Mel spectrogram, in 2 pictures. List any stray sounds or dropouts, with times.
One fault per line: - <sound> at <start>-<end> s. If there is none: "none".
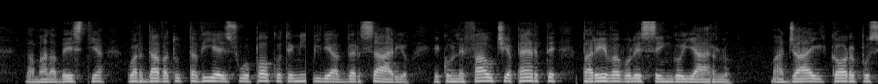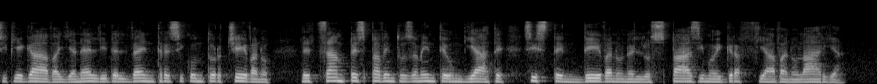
- dropout at 3.1-3.1 s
